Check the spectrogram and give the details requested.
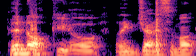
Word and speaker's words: Pinocchio: cure view Tommy's pronounced Pinocchio go back to the States you uneducated scumbags it's Italian it is pronounced Pinocchio I think Janice some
